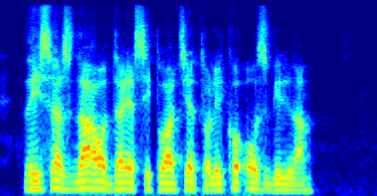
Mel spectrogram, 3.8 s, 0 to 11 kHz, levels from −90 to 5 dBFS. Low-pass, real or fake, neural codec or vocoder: 9.9 kHz; fake; codec, 16 kHz in and 24 kHz out, 0.6 kbps, FocalCodec, streaming, 2048 codes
